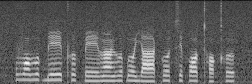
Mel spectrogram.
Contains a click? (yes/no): no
